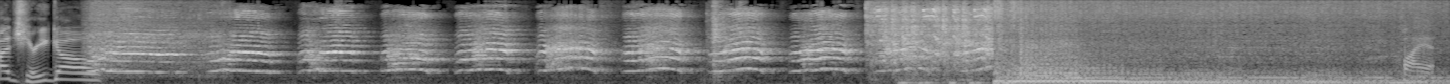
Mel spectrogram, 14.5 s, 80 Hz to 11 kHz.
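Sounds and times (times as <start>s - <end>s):
speech: 0.0s - 1.2s
baby crying: 0.8s - 10.0s
motorcycle engine running in a garage with the door open: 8.8s - 14.4s.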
